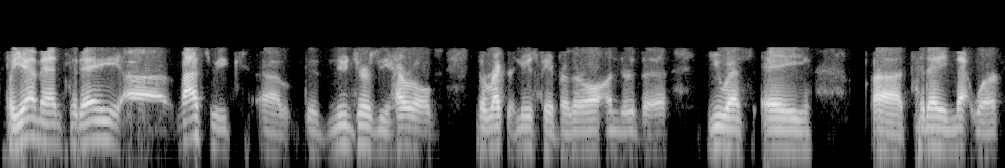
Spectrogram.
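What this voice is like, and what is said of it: Hoarse, fading voice. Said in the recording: “if my voice goes on me during the podcast ... my voice is coming and going all week long. I don't know if I'm a horse getting sick ... if I lose my voice”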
